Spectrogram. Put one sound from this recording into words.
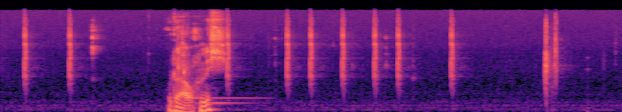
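Short menu clicks tick as a selection moves through a list.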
